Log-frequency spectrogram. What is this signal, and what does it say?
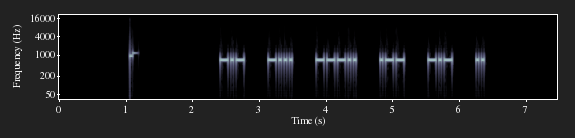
Morse code, heard as a keyed tone, about 30 wpm, spaced as for 17 wpm, 700 Hz. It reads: KB8WKI
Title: USA Call Signs - 6 Characters - 3x Character Spacing - 30wpm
